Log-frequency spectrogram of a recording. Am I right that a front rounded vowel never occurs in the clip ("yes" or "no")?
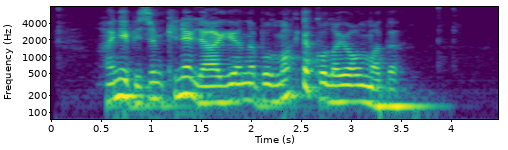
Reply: yes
